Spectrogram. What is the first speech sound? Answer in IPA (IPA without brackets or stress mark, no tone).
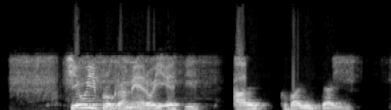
t͡ʃ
